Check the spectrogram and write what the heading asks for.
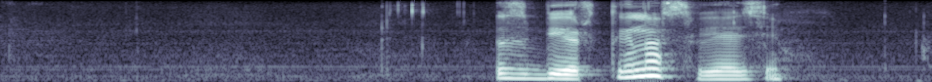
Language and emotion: Russian, neutral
